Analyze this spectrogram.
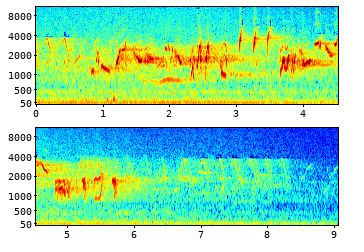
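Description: Several songbirds chirping and twittering, slowed down and reverberant, busiest in the first few seconds and thinning out after about six seconds.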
